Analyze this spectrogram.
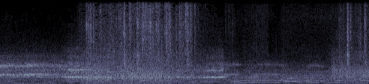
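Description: Tyres screech on the road through the bends.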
